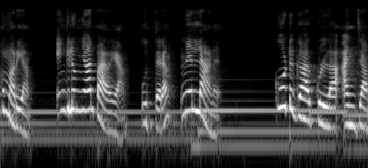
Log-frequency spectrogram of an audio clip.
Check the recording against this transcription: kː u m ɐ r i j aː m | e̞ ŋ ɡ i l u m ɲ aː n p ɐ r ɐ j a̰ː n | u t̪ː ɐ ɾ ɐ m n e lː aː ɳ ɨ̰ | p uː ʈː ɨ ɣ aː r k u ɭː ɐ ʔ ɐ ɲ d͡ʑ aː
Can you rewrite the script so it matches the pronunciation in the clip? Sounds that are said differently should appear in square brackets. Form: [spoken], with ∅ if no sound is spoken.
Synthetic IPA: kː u m ɐ r i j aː m | e̞ ŋ ɡ i l u m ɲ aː n p ɐ r ɐ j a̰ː [m] | u t̪ː ɐ ɾ ɐ m n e lː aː ɳ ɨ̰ | [k] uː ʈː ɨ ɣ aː r k u ɭː ɐ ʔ ɐ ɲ d͡ʑ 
